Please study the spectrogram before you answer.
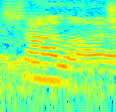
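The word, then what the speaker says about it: Chili: And Dave Finger, Chile Town Leader. – We pronounce that Chilai.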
